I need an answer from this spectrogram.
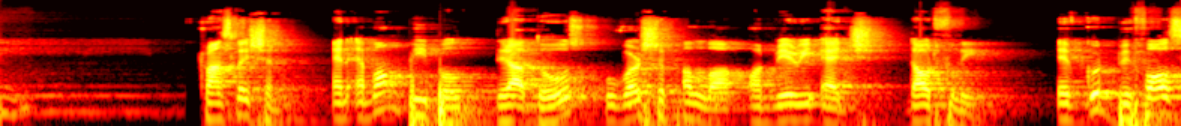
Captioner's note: doubtfully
